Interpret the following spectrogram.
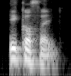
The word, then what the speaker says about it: ecocide: a good starting point it's one word Eide very similar it rhymes with genocide we are naming it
